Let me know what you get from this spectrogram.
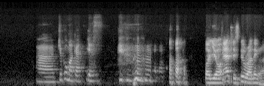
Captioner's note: speaks foreign language; laughs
